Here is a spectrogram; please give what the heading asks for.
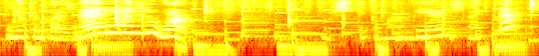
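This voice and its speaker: Roomy, distant recording; female children's presenter, slow, simple and encouraging. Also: on the high side, big pitch swings. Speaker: children's activity presenter and read-aloud host. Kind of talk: instructional talk and read-aloud for young children. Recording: roomy, distant mic, music behind.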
